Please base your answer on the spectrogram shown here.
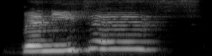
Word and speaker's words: Benitez: Benitez.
